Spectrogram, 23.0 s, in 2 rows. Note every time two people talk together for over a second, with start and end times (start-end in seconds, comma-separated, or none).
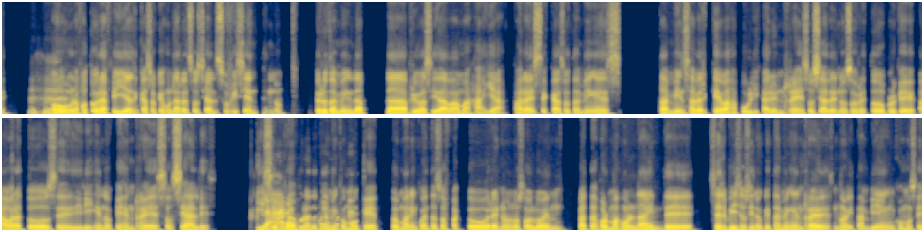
14.7-16.1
